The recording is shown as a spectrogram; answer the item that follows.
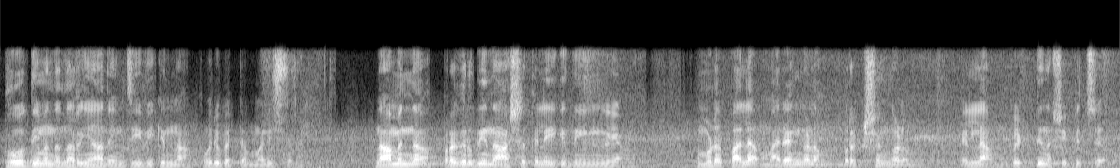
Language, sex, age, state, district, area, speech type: Malayalam, male, 18-30, Kerala, Kottayam, rural, spontaneous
